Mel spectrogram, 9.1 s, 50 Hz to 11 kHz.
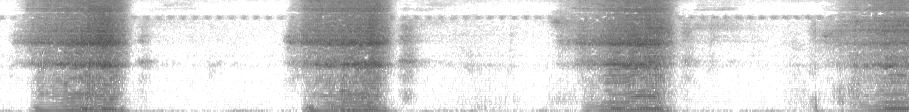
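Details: Loud, regular snoring, about 22 breaths a minute, each in-breath a vibrating, buzzing rattle with quiet pauses between; snoring described as level 3, possibly linked to being overtired.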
